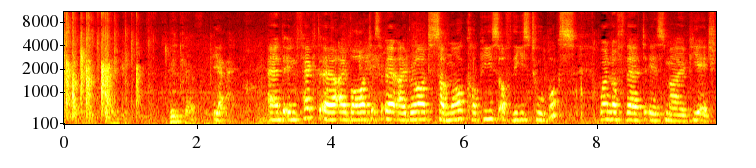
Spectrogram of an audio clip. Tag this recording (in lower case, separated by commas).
speech, woman speaking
